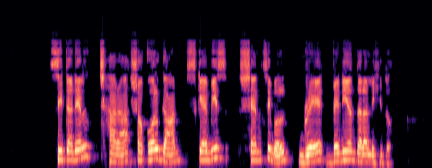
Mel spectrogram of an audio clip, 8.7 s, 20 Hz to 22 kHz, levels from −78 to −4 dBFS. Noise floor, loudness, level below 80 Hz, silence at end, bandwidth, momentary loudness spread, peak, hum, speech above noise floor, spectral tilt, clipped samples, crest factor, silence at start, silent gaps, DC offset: -76 dBFS; -14 LUFS; -60 dBFS; 0.85 s; 9.6 kHz; 11 LU; 0 dBFS; none; 61 dB; -3.5 dB/octave; under 0.1%; 16 dB; 1 s; none; under 0.1%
